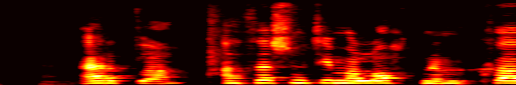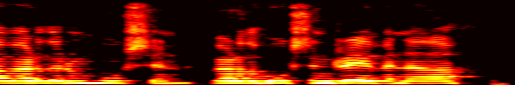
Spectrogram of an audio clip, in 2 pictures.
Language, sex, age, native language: Icelandic, female, 18-19, Icelandic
